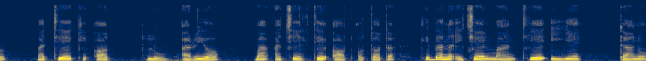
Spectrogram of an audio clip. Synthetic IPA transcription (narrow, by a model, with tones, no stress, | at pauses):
ma˦tje˦ki˦ʔɔ˦t̚ | lu˨ma˨ɾɪɔ˨ | ma˦ʔa˨t͡ʃe˦˨ltje˦ʔɔ˨to˨tɔ˨ta˦ | ki˦bɛ˦na̰˨ʔi˨t͡ʃɛ˦lma˦ntʰje˦ʔi˨je˦ | d̥a˦no˦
